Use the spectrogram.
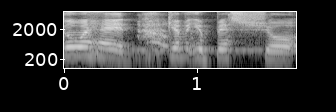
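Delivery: put-on loose, approximate Cockney accent. A talking door taunting someone with a sword, Cockney-ish accent. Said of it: "something along the lines of Cockney".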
